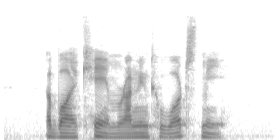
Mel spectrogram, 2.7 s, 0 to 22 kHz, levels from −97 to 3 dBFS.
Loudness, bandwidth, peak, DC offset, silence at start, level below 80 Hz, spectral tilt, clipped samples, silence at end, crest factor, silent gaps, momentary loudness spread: -47 LUFS; 13 kHz; -26 dBFS; under 0.1%; 0.45 s; -76 dBFS; -5.5 dB/octave; under 0.1%; 0.5 s; 22 dB; none; 9 LU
